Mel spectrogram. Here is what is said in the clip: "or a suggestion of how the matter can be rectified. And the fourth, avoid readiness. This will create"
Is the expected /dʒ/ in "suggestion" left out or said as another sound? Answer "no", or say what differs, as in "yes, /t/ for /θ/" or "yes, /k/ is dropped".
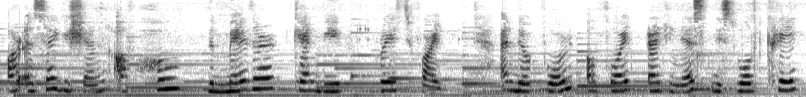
yes, /dʒ/ is dropped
